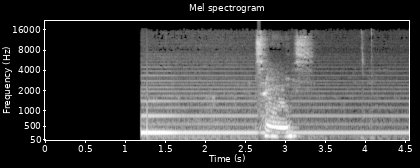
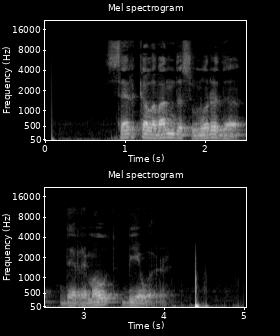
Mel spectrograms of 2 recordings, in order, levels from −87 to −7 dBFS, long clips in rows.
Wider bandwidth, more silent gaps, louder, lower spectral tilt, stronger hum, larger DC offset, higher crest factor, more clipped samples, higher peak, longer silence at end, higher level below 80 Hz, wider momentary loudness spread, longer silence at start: first, 16.5 kHz vs 11.5 kHz; neither; first, -12 LUFS vs -35 LUFS; second, -4.5 dB/octave vs -6.5 dB/octave; neither; neither; second, 14 dB vs 22 dB; neither; first, 0 dBFS vs -12 dBFS; second, 0 s vs 0.45 s; second, -48 dBFS vs -40 dBFS; about the same, 14 LU vs 12 LU; first, 1.2 s vs 0.05 s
